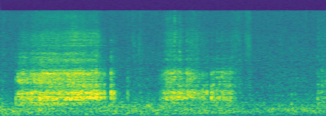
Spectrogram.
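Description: Felt-tip permanent marker drawing on paper: a stroke of about a second, then a shorter one about two seconds in.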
